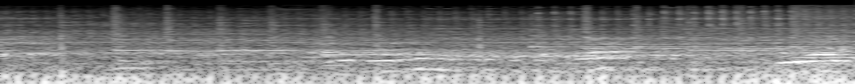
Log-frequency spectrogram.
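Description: Motorcycle engine running at low speed in stop-and-go traffic: a steady low rumble with a rapid even pulse. Faint music runs over it.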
